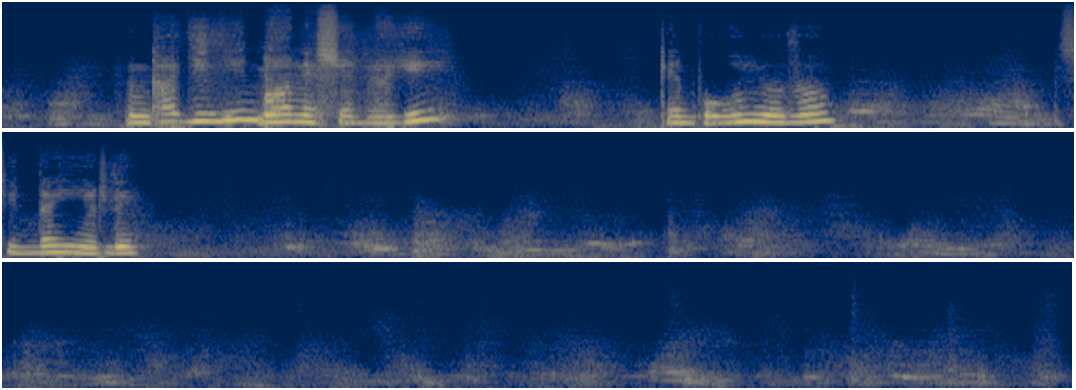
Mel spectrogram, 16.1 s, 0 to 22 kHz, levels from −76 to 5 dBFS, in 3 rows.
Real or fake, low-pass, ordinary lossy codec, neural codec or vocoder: fake; 19.8 kHz; none; codec, 44.1 kHz, 0.9 kbps, DAC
